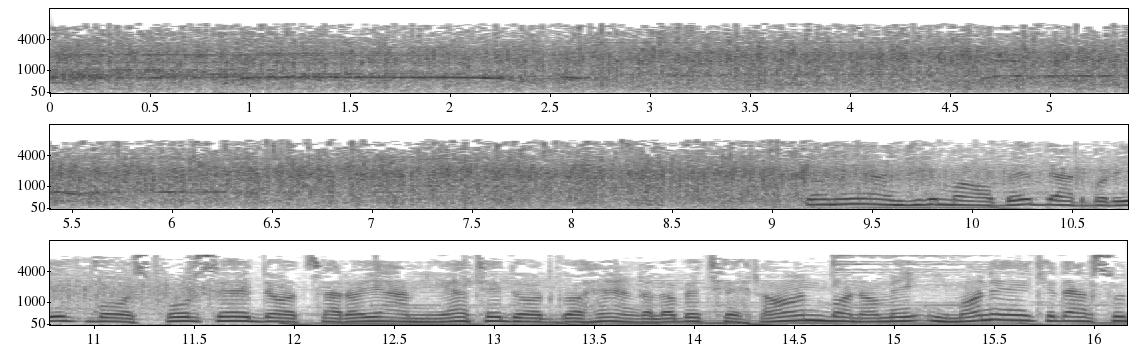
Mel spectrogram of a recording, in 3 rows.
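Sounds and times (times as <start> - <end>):
audience applause at the Cannes film festival palace: 0.0 - 11.8
speech: 9.2 - 16.1.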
